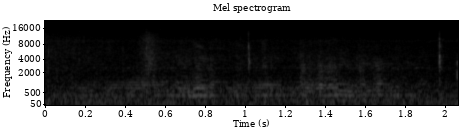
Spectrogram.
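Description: Faint, steady buzzing of flies.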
